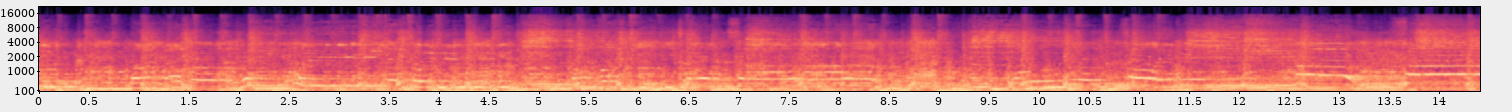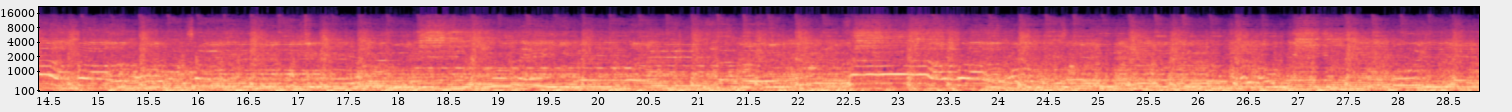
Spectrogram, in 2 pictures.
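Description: Live rock band playing a Cantonese ballad: a man singing into a microphone over electric guitar, electric bass and a drum kit.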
